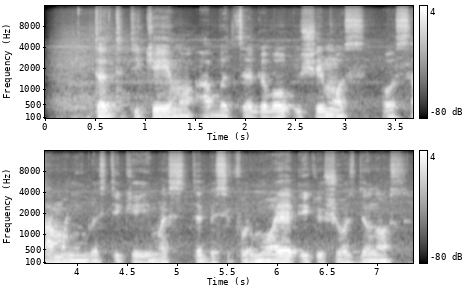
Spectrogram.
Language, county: Lithuanian, Klaipėda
